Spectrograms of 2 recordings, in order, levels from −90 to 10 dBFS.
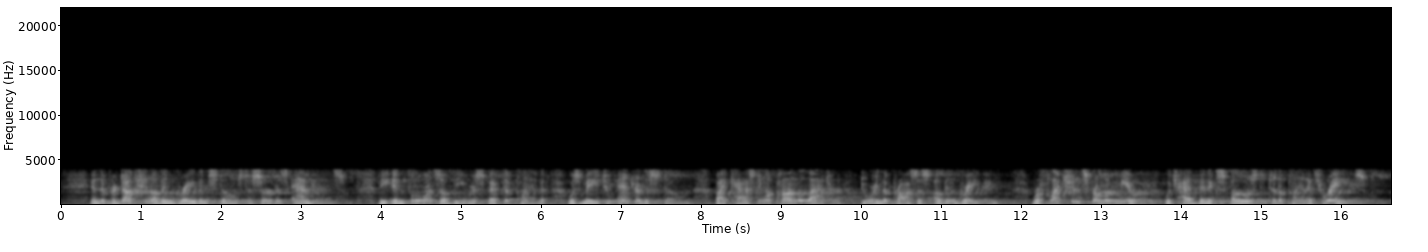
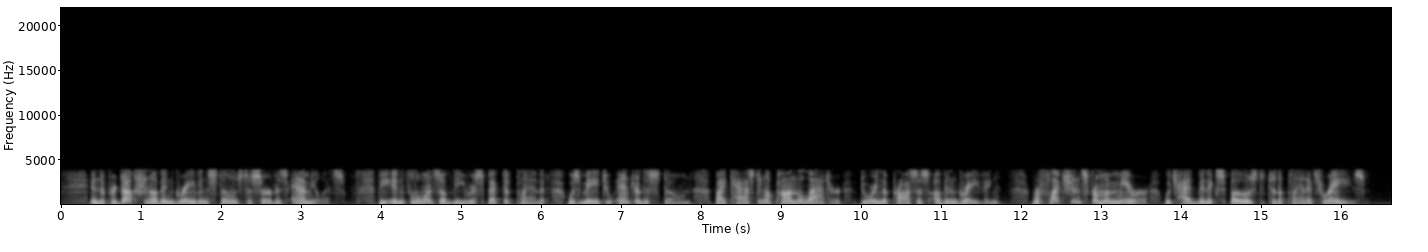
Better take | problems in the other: second | room echo; dies away in 2.7 s

